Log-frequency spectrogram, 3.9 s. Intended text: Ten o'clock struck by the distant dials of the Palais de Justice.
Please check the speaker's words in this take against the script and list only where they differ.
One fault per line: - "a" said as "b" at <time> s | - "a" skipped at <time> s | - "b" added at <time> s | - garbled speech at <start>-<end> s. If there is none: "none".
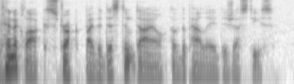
- "dials" said as "dial" at 1.8 s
